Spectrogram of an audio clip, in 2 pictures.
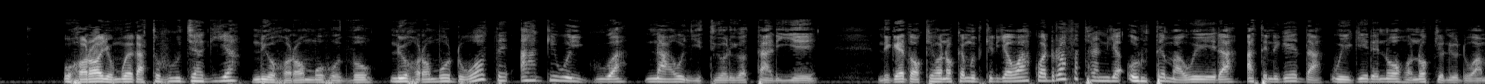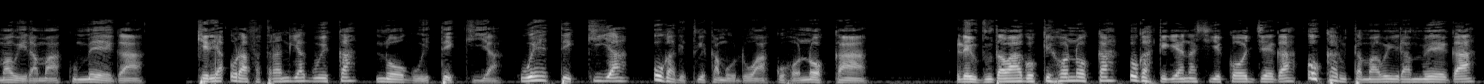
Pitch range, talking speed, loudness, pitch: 110-145 Hz, 115 wpm, -21 LUFS, 125 Hz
